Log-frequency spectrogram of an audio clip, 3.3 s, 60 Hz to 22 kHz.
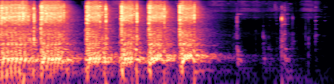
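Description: A socket and wrench work loose the hub mounting bolts on a 2001-2007 Volvo V70, giving a series of sharp metallic clanks and knocks close by, then quieter scattered taps as the work eases off.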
